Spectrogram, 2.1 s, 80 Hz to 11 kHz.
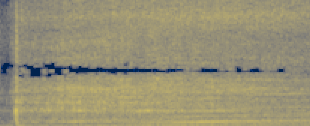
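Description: Electric dirt bike's 48-volt 1000 W MY1020 motor whining as it pulls away under throttle, the whine rising steadily in pitch as the bike gathers speed, over a wash of noise. A sharp click just as it starts.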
